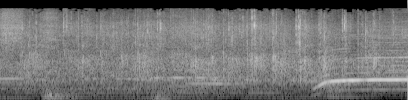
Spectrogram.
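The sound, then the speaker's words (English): A church audience claps their hands for the Lord in steady, dense applause. Near the end a sustained, rising musical note swells in over the clapping. “You know, that hand clap was a little bit louder when y'all said it was for me.”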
